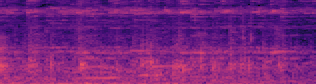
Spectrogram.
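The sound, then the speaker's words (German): Hooves of a six-horse team of heavy draught horses clatter through a festival street at Oktoberfest, a dense, steady clip-clop blended into constant crowd noise. “Wundern muss man sich ja auch, wie diese Sechserzüge mit diesen gewaltigen Rössern sich vorsichtig und sicher ihren Weg durch die Wirtsstraße, durch die Leid hindurch bahnen.”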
